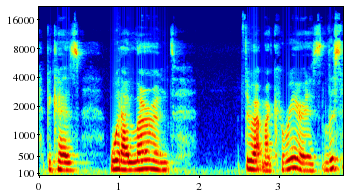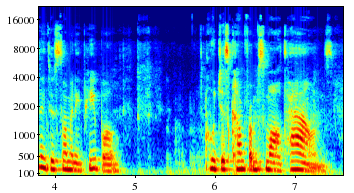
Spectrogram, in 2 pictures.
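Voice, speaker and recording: A woman's voice: on the low side, gravelly, darkish tone. A middle-aged woman, a retired police officer, telling stories in a casual monologue and repeating phrases for emphasis.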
